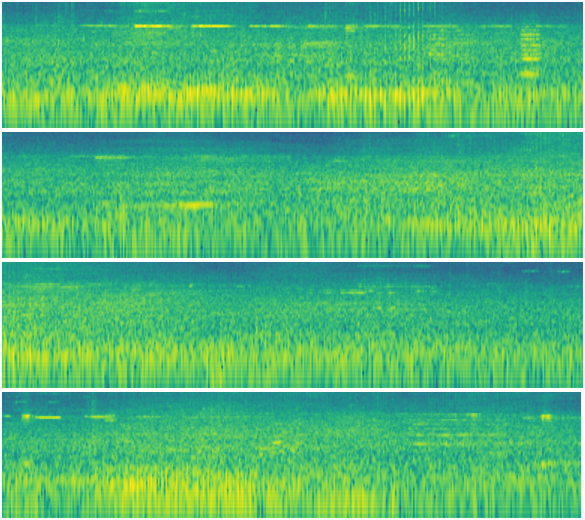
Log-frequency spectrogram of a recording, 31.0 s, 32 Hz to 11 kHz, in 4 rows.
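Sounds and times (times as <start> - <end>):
traffic rumble: 0.0 - 30.9
car horn toot: 3.8 - 7.4.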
